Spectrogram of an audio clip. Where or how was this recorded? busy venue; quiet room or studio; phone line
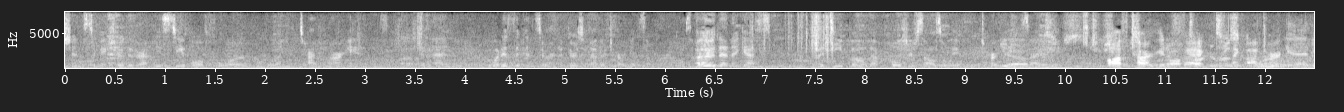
busy venue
